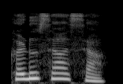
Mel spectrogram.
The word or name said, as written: ಕಡುಸಾಸ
